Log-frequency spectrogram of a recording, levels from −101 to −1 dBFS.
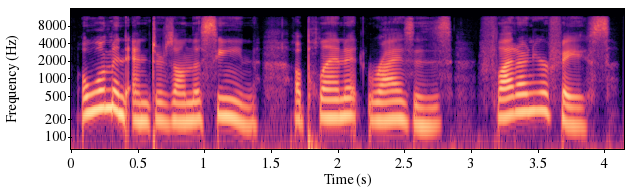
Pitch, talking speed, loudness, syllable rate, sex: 215 Hz, 190 wpm, -18 LUFS, 5.1 syllables/s, female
